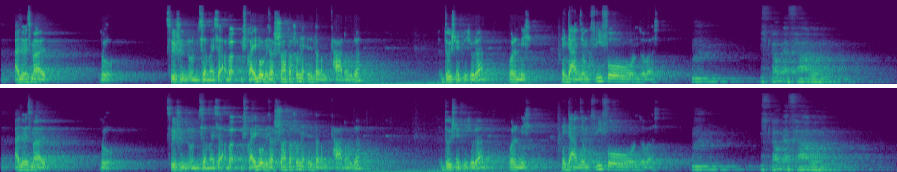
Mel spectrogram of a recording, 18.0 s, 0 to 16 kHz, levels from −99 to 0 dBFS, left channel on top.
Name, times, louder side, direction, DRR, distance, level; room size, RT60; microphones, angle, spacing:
voice 1, 0.3-1.0 2.0-2.2 3.3-7.2 8.8-9.7 10.2-10.6 11.2-13.1, left 2 dB, 50° left, 10 dB, 0.9 m, -25 dB
sound 1, 6.7-12.2, equal, 50° right, 4.7 m, -51 dB
voice 2, 13.8-14.1 15.2-16.6, equal, ahead, -5 dB, 2.8 m, -33 dB
28.5 x 28.5 x 5.9 m, 2.7 s
head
